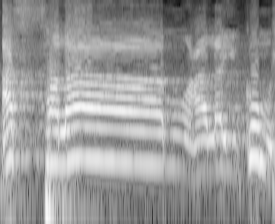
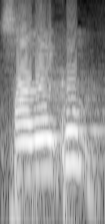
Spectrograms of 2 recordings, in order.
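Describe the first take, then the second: First: The greeting is said in full, every syllable. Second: The greeting is clipped and run together. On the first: The speaker calls it right. "শুধু এই দুইটা শব্দ এটা পারে না" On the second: The speaker calls it wrong. "সালাম দেয়"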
